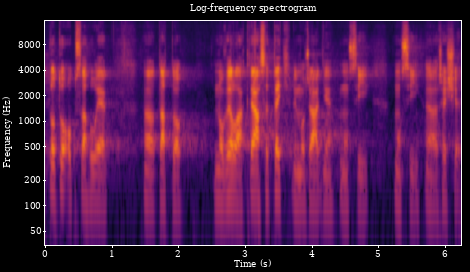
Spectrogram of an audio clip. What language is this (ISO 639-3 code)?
ces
